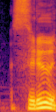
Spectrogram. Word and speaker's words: through: 例えば、「tough」という単語は、「f」の音を表すために「gh」と綴られています。うん。「through」のような単語では、「gh」の音は発音しません。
